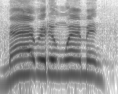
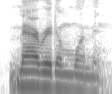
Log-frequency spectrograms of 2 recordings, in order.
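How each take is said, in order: First: Said in the usual way. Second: Soft, low command; quiet command. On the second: Shown as a demonstration. Pastor tells the men softly to marry. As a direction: say it low and firm.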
